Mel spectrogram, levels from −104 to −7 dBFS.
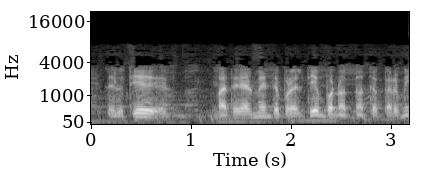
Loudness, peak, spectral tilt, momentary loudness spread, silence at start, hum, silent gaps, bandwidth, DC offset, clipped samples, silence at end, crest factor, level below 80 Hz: -30 LUFS; -14 dBFS; -7 dB/octave; 10 LU; 0 s; none; none; 7.2 kHz; under 0.1%; under 0.1%; 0 s; 16 dB; -62 dBFS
